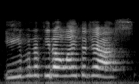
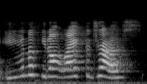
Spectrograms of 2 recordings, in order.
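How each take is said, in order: First: Louder and higher, hammering the point; raised emphatic repeat. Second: Said in the usual way. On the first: Real, not acted. Ranting at the seller over the dress, louder repeat. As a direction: push harder the second time.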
